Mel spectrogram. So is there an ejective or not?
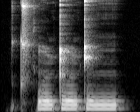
yes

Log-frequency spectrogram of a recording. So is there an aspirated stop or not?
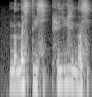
no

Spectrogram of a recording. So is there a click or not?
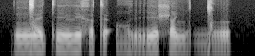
yes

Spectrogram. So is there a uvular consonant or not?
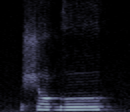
no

